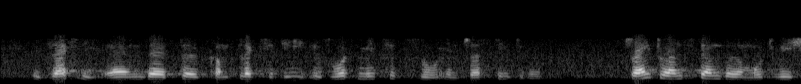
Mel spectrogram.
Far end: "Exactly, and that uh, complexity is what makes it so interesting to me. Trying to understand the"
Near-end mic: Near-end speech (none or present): none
